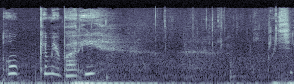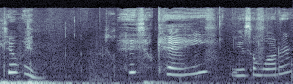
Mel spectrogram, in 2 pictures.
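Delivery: high cooing voice to the dog; pet voice. Real, not acted. Coaxing her dog on camera.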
